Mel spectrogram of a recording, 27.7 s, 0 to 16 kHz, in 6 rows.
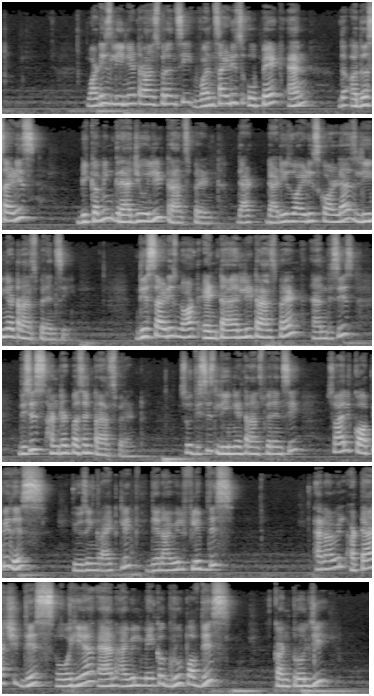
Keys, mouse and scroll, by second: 0.9-1.8 scroll up 1, 9.9 scroll down 1, 16.2 click, 17.1 scroll down 1, 18.4 click, 19.4-21.1 shift+right drag, 21.1 click, 21.7 scroll up 1, 22.3-24.1 drag, 24.1 shift+scroll down 1, 24.9-26.8 shift+drag, 26.8 ctrl+shift+g.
